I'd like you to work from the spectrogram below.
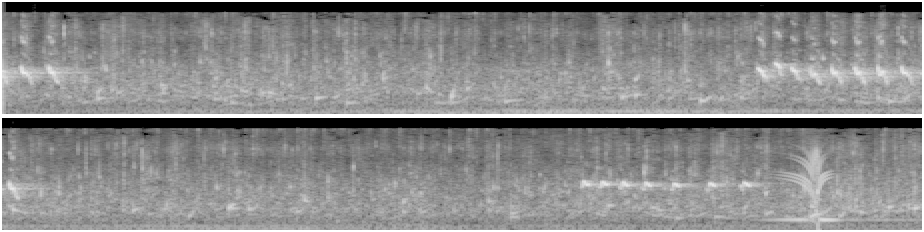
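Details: Female sooty-headed bulbul calling the male, giving three separate bursts of fast, bright chattering notes spaced a few seconds apart over a constant background of trickling water.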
